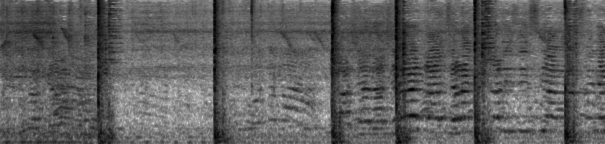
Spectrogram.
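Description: A cleaver chops down hard on a wooden block, again and again.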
